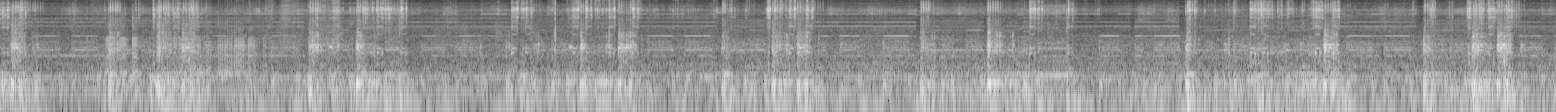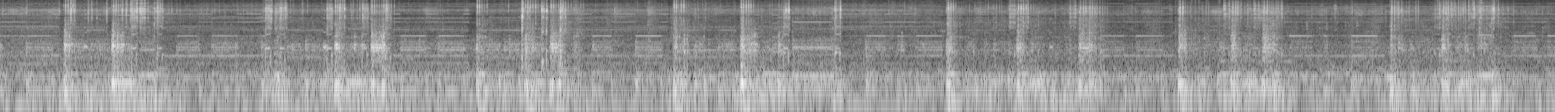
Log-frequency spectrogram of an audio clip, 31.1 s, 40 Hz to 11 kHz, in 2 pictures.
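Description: Prusa Mendel 3D printer's stepper motors running through a print: a string of shifting whines and buzzes, with louder bursts every second or so as the print head moves back and forth.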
